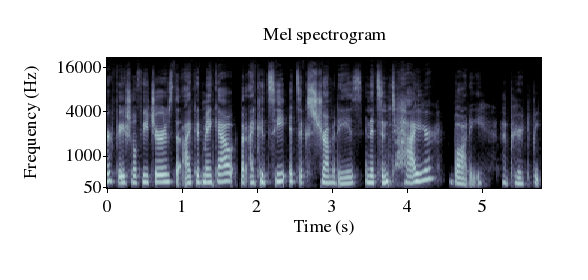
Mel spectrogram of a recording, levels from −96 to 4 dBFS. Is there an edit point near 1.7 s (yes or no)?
yes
